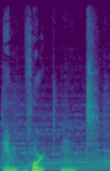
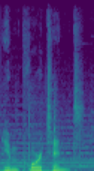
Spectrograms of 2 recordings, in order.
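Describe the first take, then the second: First: The T is replaced by a glottal stop. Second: The T is pronounced as a full T. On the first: The speaker calls it right. "They're just like a, a glottal stop" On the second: The speaker calls it wrong. "not important"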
